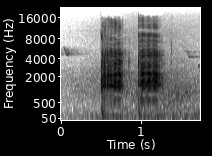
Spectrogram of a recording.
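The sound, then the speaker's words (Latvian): A European roller gives two loud, harsh, rasping calls in quick succession, clear, with a brief pause between them and quiet background otherwise. “Te zaļā vārna!”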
